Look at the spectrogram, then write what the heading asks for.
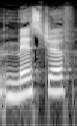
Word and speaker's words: mischief: But here you don't hear that long E and it's just like if you were saying if mischief, mischief.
